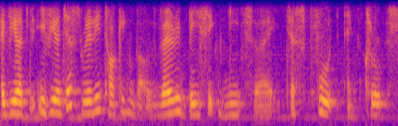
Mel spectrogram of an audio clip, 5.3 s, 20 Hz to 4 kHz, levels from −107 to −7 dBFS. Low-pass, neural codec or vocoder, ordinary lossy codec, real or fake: 3.6 kHz; none; Opus, 32 kbps; real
